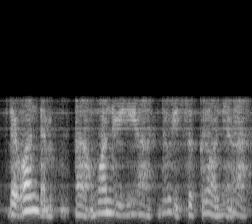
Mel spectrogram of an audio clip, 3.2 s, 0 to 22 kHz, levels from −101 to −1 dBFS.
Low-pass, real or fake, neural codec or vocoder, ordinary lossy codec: 3.6 kHz; fake; vocoder, 22.05 kHz, 80 mel bands, HiFi-GAN; none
